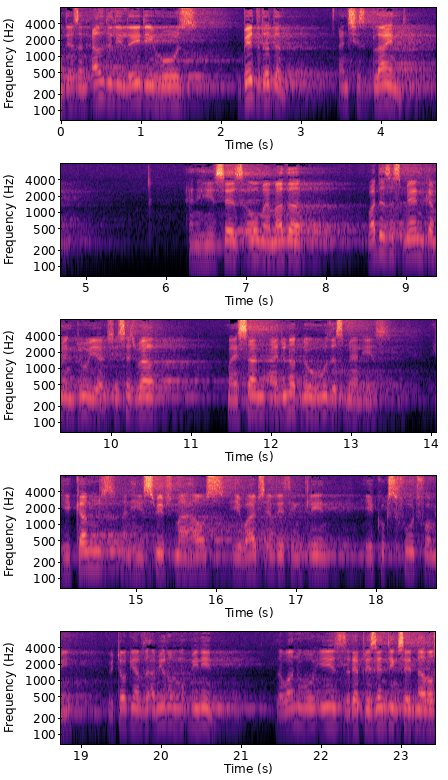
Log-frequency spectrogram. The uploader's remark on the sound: at the Houghton Masjid (West Street)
